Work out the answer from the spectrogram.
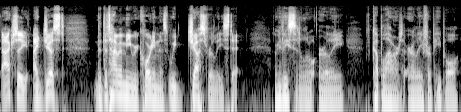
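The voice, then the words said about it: Whispering. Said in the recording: “I don't know why I'm whispering,”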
